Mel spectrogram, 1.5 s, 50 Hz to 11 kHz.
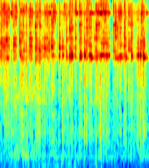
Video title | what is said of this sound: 1996-97 McDONALD'S set of 24 U3 HAPPY MEAL FULL COLLECTION VIDEO REVIEW | there's a little bead or something inside. So, it's like a rattle toy, like a rattle ball toy.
